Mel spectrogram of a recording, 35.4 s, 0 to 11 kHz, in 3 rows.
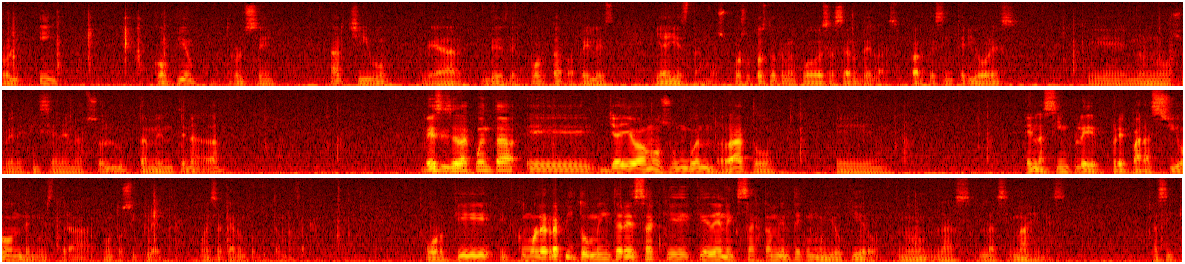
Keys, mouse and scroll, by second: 0.2 ctrl+i, 1.4 ctrl+c, 3.2 click, 4.8 click, 7.1 click, 8.6 Delete, 10.2 click, 10.8 Delete, 11.4 click, 11.7 Delete, 12.3 click, 12.6 Delete, 13.4 click, 13.8 Delete, 14.2 click, 14.9 click, 15.8 click, 16.2 Delete, 16.8 click, 17.2 Delete, 17.8 click, 18.4 Delete, 18.7 click, 19.4 click, 19.8 Delete, 20.5 click, 20.8 Delete, 21.4 click, 21.8 Delete, 23.8 click, 24.2 Delete, 25.4-25.9 ctrl+scroll up 2, 26.3 ctrl+click, 27.1 Delete, 27.7 click, 28.0 Delete, 28.8 click, 29.0 Delete, 30.1 click, 30.2 Delete, 31.0-31.7 drag, 31.7 Delete, 32.6 click, 32.8 Delete, 33.3 click, 34.8 click, 35.2 Delete.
